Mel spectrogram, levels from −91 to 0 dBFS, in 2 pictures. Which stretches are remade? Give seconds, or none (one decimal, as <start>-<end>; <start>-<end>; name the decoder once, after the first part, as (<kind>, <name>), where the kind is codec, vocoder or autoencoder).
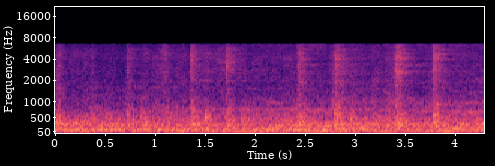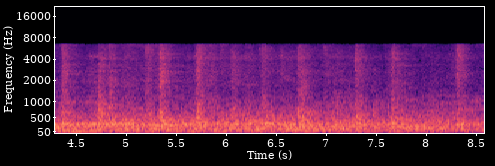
none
